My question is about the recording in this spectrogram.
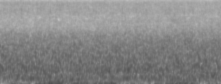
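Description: Steady rushing of flowing creek water.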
